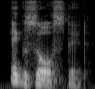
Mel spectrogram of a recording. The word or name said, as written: exhausted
